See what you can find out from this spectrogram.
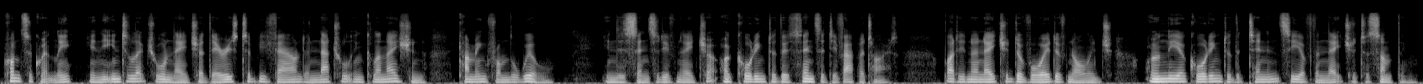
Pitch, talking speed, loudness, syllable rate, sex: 115 Hz, 180 wpm, -20 LUFS, 6.8 syllables/s, male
